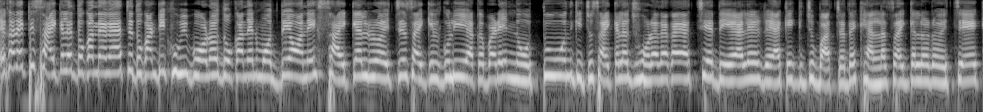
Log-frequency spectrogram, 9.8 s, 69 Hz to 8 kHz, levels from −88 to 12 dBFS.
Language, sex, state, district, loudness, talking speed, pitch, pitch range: Bengali, female, West Bengal, Paschim Medinipur, -10 LUFS, 205 wpm, 285 Hz, 265-320 Hz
